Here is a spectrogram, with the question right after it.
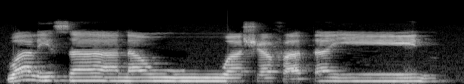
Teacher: Di sini wawu. Jadi idgham bi gunnah, masuk ke huruf wawu dengan dengung.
